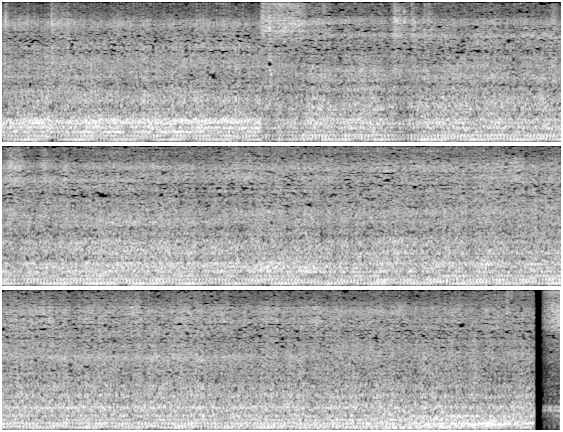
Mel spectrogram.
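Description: Small single-cylinder petrol engine running steadily at working speed, driving the cutter of a grass chopper as stalks of elephant grass are fed in and chopped.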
